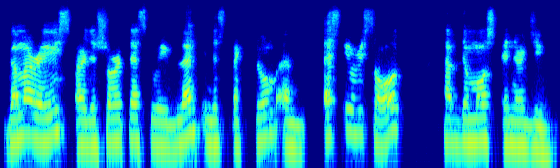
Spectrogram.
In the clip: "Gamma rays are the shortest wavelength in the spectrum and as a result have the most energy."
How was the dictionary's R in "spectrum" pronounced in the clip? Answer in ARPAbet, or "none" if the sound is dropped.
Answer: R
